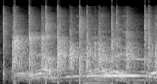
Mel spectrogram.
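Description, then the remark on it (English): A small group at a live broadcast claps in loose, uneven bursts for a second or two, the sparse claps fairly loud, with a sustained voice carrying underneath. “What's a clap? I think there's more than just the five of us in here.”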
